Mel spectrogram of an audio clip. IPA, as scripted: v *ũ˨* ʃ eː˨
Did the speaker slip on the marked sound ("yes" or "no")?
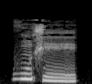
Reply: yes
